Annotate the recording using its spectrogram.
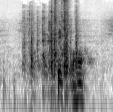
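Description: A quick run of clicks and rattles from small plastic parts being handled on a desk, lasting about a second and a half, with a short spoken word partway through.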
